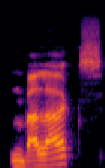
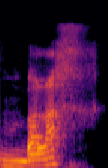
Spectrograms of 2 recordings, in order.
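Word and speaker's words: Mbalax: Okay, so it's actually pronounced Mbalach. Balak. Yeah, the X it's like a. We have it in Hebrew. We call it Chet Mbalach.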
